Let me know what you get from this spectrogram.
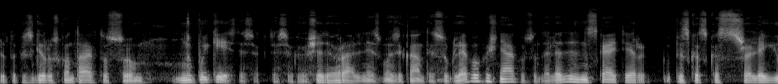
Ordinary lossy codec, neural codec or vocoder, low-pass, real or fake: MP3, 64 kbps; none; 14.4 kHz; real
